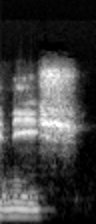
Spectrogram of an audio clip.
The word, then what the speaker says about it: niche: it many ways okay we say we say nietzsche like the philosopher oh i say niche what's your niche in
